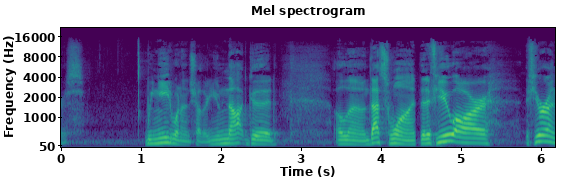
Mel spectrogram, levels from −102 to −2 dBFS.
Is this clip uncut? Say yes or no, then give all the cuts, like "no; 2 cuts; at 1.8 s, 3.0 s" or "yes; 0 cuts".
no; 1 cut; at 4.4 s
